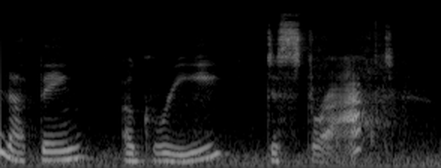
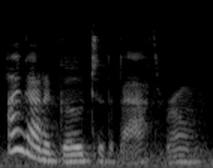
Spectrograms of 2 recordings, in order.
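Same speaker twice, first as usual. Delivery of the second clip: usual speaking voice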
